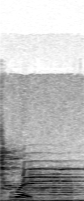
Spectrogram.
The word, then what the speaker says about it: word: The second is word. Here, the O together with the R is pronounced and that's confusing because that sound is often spelled with ER.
